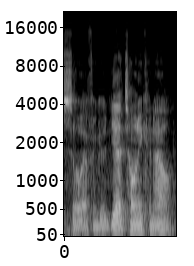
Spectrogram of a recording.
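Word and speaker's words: Kinal: effing good yeah Tony Canal I think that's how he pronounce his name k i n a l he's amazing super underrated the No Doubt Bas player yeah Tony Canal is his name yes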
